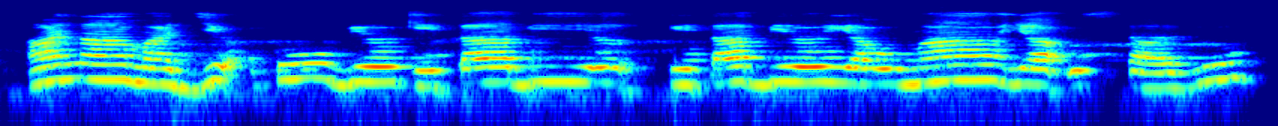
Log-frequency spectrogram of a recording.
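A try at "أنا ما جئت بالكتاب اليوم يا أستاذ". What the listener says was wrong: Intonasinya salah, Bu. Ana maji'tu bil kitabil yauma ya ustazu. Betul, bukan ya ustazu. Kalau ya ustazu berarti pertanyaan ya ustazu.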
